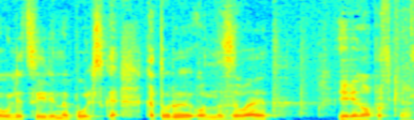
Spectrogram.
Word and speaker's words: Иринопольская: Иринопольская. Иринопольская. Заметьте, как ставится ударение.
